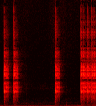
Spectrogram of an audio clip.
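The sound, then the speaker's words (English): A spinning prize wheel on a phone clicks in short bright bursts, a few separate ticks at first and then a rapid, steady run of clicking at the end, fairly loud with no talking. “Maybe check if my phone is on silent because you got to get the clickety sound.”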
